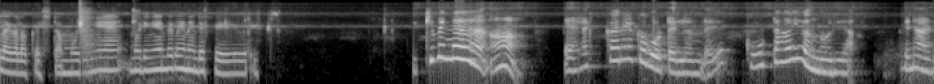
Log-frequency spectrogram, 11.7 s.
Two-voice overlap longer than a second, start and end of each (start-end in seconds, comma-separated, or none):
none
